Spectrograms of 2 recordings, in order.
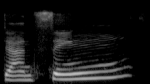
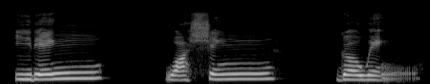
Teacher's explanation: the ng sound with the tongue up is a sound that is possibly unique to English and may take some practice, but try not to pronounce that G separately at the end.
